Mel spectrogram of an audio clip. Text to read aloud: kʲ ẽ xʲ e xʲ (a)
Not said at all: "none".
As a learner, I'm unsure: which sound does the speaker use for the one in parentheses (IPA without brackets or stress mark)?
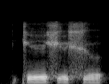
ə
